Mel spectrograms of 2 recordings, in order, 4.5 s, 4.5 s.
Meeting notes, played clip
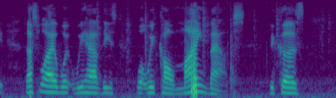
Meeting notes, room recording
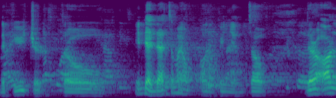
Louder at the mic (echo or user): user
